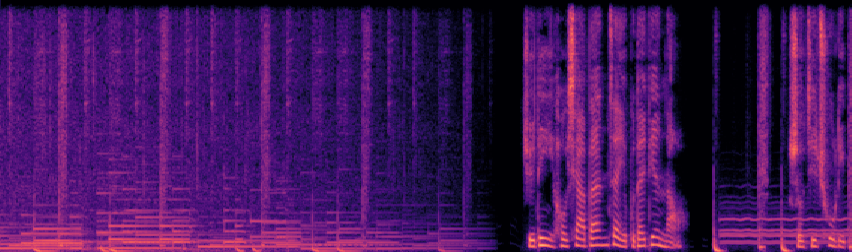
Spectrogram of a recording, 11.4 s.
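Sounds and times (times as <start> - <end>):
light rain falling: 0.0 - 6.4
speech: 7.0 - 9.2, 10.6 - 11.3
Japanese pop music: 9.6 - 11.3.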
